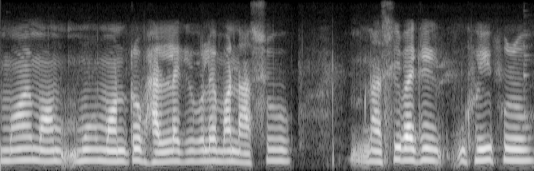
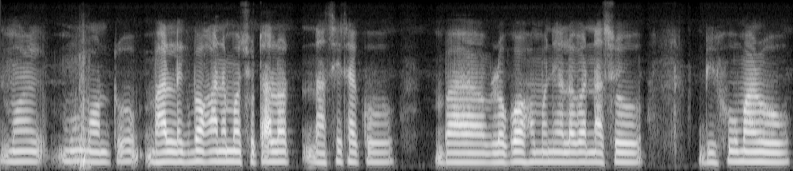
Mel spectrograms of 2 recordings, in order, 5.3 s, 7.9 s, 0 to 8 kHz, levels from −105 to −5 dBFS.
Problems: none marked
